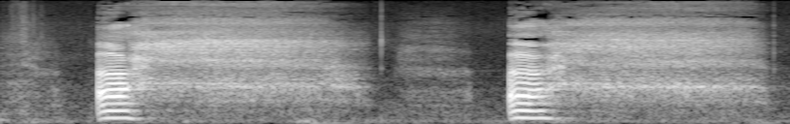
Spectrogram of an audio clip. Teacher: ہا میں بھی آواز چلتی ہے جب یہ سکون کے ساتھ ہوتے ہیں اور صفت لازمہ واضح ہوتی ہے، اور اس میں ہمس ہے، آواز رخاوا ہے، آواز چلے گی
